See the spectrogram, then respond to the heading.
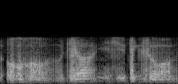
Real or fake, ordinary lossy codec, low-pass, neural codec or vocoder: fake; none; 3.6 kHz; vocoder, 22.05 kHz, 80 mel bands, Vocos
